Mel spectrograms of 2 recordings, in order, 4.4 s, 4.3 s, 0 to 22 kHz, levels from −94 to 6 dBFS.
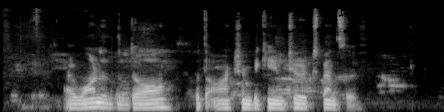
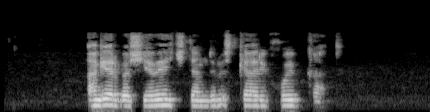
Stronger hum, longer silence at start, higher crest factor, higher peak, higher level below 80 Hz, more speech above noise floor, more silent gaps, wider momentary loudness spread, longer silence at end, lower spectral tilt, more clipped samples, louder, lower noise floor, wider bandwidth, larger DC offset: neither; second, 0.1 s vs 0.85 s; about the same, 16 dB vs 18 dB; second, -6 dBFS vs -2 dBFS; about the same, -58 dBFS vs -58 dBFS; second, 27 dB vs 53 dB; neither; first, 18 LU vs 12 LU; second, 0.4 s vs 0.9 s; first, -7 dB/octave vs -5 dB/octave; neither; second, -21 LUFS vs -17 LUFS; second, -47 dBFS vs -70 dBFS; first, 15.5 kHz vs 7.8 kHz; neither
